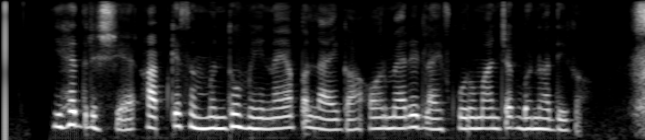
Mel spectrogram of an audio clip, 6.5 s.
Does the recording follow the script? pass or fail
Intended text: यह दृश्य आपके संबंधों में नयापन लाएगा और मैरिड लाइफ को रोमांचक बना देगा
pass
